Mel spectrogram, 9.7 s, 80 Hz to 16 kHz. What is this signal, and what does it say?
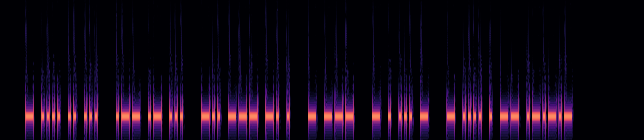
Morse code, heard as a keyed tone, about 30 wpm, 700 Hz. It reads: THIS WAS DONE TO TEST THEM.
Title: Sentences from Top 1000 Words - Review Part 3 - 30wpm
